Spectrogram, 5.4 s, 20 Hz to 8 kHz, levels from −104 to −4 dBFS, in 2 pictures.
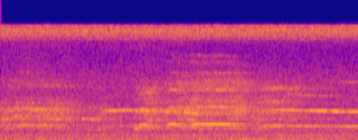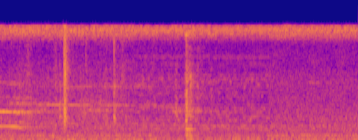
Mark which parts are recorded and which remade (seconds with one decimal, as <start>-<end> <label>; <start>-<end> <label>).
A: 0.0-3.7 recorded; 3.7-4.7 remade; 4.7-5.4 recorded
